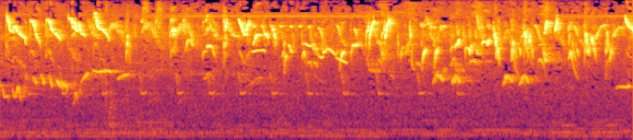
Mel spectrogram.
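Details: Lure recording to set white-eyes singing; dense, fast, very high twittering from overlapping birds, a couple of lower whistles early and late, and a faint low hum.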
